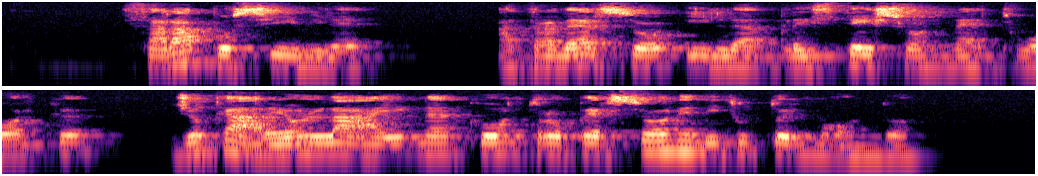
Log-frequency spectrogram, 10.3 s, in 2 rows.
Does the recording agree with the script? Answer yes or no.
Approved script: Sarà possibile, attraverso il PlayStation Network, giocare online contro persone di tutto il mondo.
yes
